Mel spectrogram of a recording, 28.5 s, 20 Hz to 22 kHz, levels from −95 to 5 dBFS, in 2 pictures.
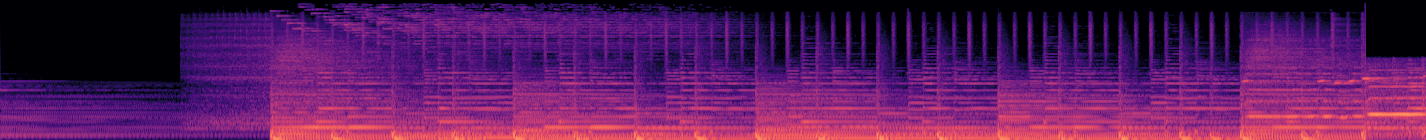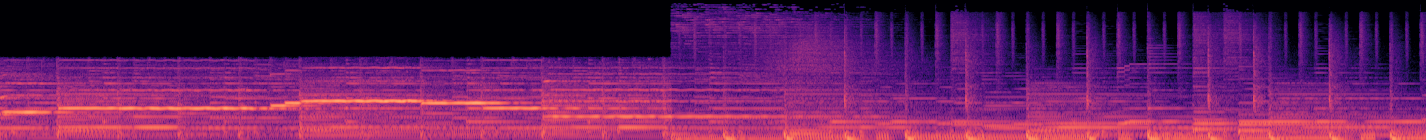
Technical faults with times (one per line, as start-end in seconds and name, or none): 13.65-20.97 input switched to a poorer device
